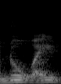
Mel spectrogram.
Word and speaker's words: Norway: You could make it Sweden or Norway, stressed on the first syllable there.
